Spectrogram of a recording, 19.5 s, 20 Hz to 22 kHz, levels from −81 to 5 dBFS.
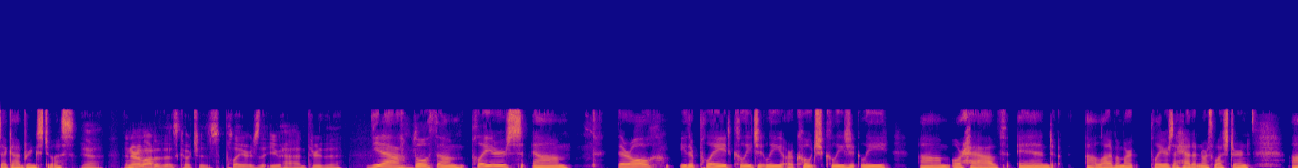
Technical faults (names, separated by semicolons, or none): none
